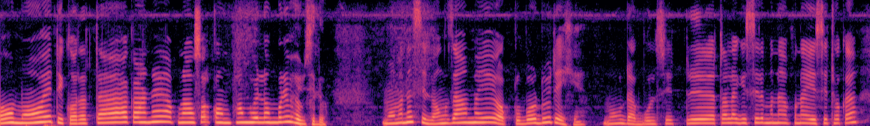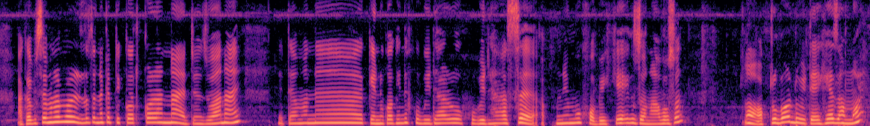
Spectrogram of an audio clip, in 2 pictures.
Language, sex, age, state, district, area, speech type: Assamese, female, 30-45, Assam, Majuli, urban, spontaneous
